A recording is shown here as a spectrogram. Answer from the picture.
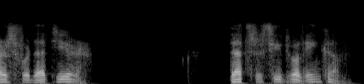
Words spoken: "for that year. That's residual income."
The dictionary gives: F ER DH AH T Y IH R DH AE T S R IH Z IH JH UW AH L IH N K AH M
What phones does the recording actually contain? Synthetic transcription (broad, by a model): F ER DH AH T Y IH R DH AE T S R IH S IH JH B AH L IH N K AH M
